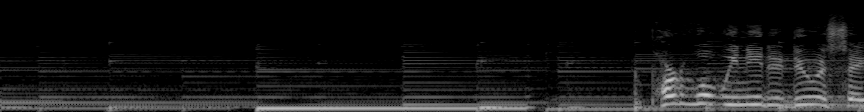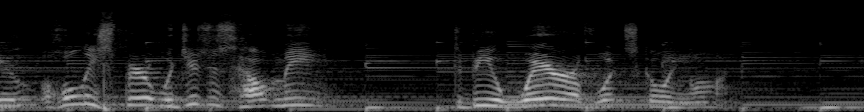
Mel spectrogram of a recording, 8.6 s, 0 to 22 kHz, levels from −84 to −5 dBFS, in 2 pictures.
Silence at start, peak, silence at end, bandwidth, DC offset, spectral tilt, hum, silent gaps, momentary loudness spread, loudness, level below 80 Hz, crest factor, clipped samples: 0 s; -14 dBFS; 0 s; 10 kHz; under 0.1%; -7 dB/octave; none; none; 20 LU; -33 LUFS; -66 dBFS; 20 dB; under 0.1%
